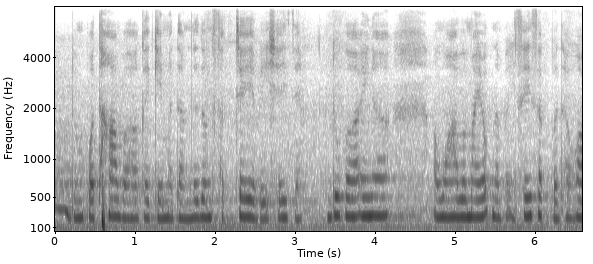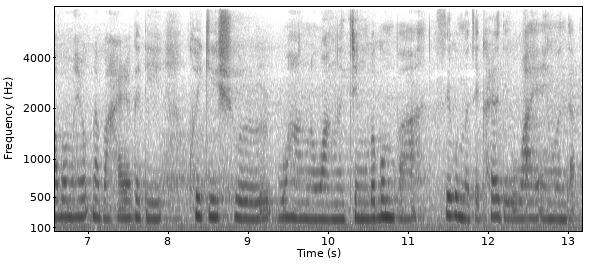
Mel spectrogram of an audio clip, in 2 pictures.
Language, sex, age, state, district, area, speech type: Manipuri, female, 18-30, Manipur, Imphal West, rural, spontaneous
